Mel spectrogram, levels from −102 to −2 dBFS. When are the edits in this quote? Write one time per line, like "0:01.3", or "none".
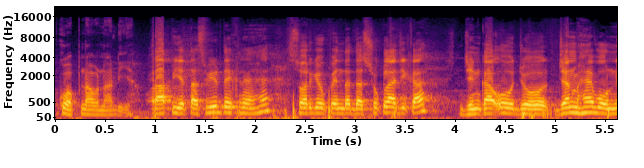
0:01.0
